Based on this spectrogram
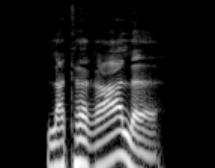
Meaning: inflection of lateral: 1. strong/mixed nominative/accusative feminine singular 2. strong nominative/accusative plural 3. weak nominative all-gender singular 4. weak accusative feminine/neuter singular
- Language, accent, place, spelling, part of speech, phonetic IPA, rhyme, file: German, Germany, Berlin, laterale, adjective, [ˌlatəˈʁaːlə], -aːlə, De-laterale.ogg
